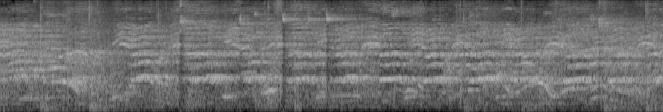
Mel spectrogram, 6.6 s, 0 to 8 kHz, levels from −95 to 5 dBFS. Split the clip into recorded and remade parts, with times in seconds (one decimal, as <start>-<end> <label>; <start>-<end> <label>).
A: 0.0-3.8 remade; 3.8-5.3 recorded; 5.3-6.6 remade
